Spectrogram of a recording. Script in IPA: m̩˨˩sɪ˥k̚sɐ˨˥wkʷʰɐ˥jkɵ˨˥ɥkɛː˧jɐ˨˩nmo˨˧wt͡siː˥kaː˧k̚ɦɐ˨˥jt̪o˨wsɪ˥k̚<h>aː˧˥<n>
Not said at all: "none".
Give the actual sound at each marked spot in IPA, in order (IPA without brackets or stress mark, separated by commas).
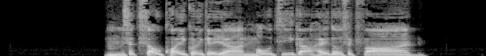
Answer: f, n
